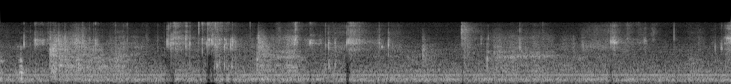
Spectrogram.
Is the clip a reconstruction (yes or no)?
yes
